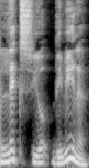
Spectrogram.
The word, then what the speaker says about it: lectio divina: como la lexio divina se escribe lectio divina en latín pero se pronuncia lexio divina En otras palabras la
